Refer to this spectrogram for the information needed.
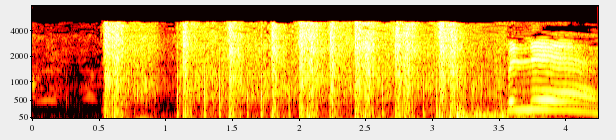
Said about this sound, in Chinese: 就在这个时候，官兵又发现了一架俄军无人机朝阵地飞来，刚好成为第三突击旅官兵的出气筒，举起步枪就是一轮点放，打不到没关系，只要沿着无人机的飞行轨迹撒子弹就是了。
